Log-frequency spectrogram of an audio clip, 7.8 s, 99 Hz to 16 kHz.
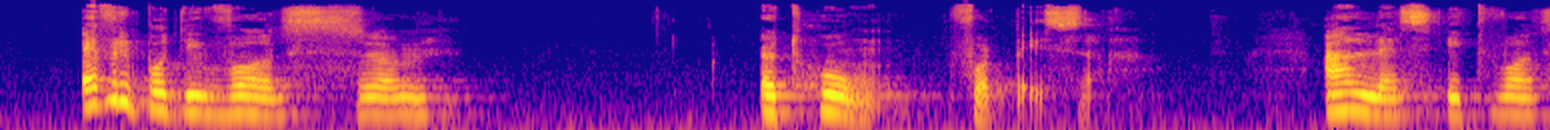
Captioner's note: pauses for 3 seconds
